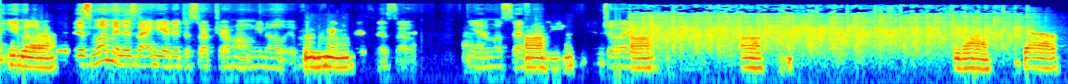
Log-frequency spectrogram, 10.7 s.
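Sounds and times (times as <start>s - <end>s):
speech: 0.0s - 6.8s, 7.4s - 8.0s, 9.5s - 10.6s
applause sound effect: 6.1s - 10.6s.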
